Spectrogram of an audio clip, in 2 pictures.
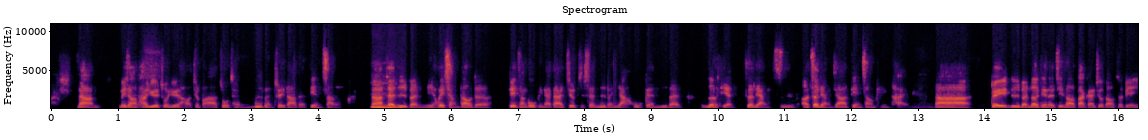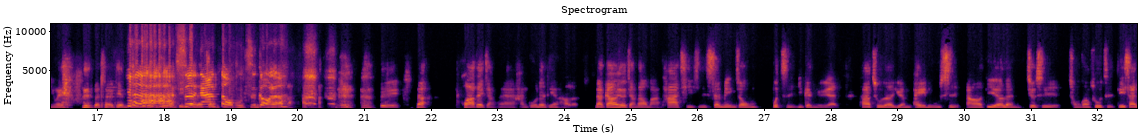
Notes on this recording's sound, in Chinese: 因為這一集是採遠端錄音，所以收音品質與平常節目聲音明顯有差異喔～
